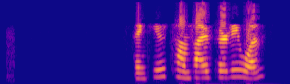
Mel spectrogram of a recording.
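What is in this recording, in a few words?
Sheriff Lake Patrol, scanner audio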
